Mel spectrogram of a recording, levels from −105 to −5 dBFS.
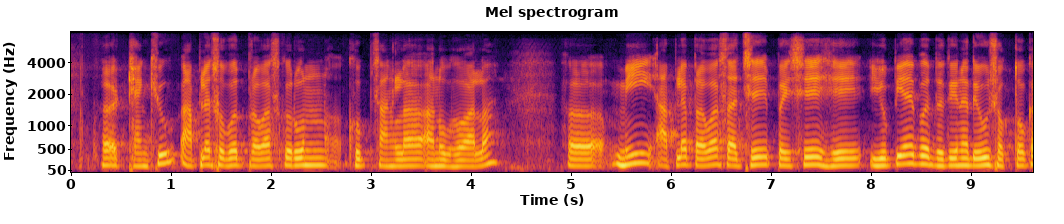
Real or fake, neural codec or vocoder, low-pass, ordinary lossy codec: fake; codec, 16 kHz, 16 kbps, FunCodec, trained on Chinese and English, 50 frames a second; none; none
